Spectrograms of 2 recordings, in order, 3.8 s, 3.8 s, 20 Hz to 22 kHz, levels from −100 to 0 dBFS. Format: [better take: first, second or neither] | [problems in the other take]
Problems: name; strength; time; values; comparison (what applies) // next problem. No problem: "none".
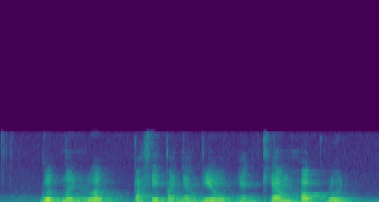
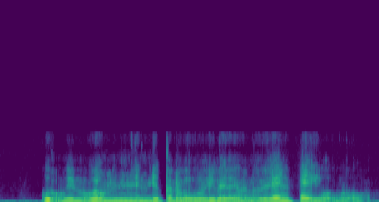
first | noise reduction (neural diffusion model UNIVERSE++)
